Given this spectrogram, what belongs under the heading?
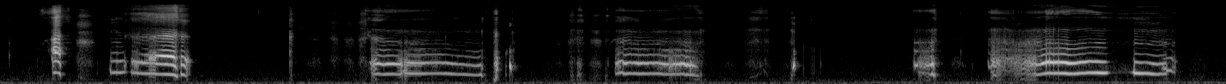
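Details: Infant crying while having hiccups: repeated bursts of crying with short catches between cries in a quiet room.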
